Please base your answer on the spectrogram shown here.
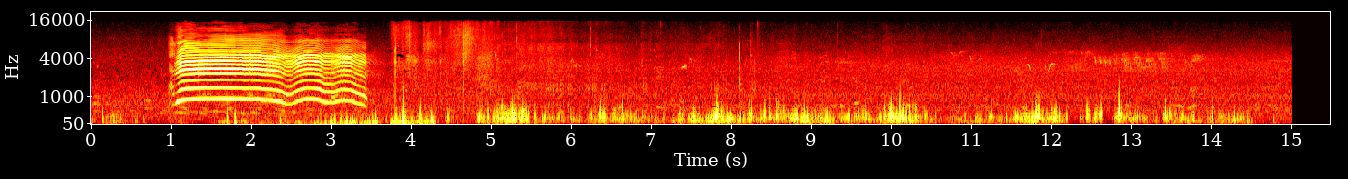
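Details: Goat (Capra hircus) at Épinay-sous-Sénart, France, where goats have returned: one loud, quavering bleat, with people talking and murmuring in the background.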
